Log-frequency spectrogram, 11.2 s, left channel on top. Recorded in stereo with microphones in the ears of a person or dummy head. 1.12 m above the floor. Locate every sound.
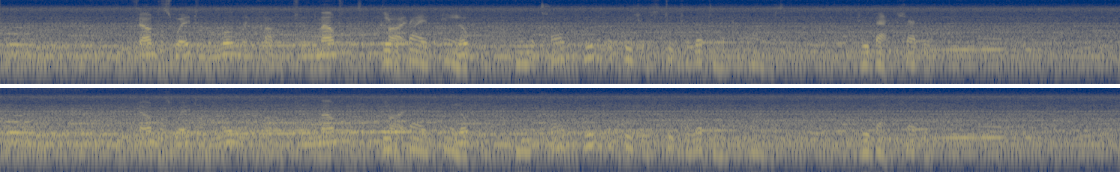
0.0 s a motorcycle: 20° right (ahead or behind); by 11.2 s 10° right (ahead or behind)
1.3 s a man speaking: 75° left (ahead or behind)
3.8 s a man speaking: 60° left (ahead or behind)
